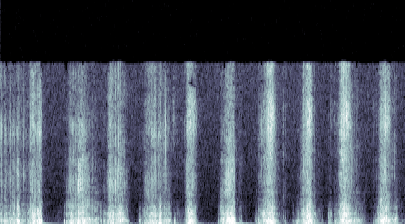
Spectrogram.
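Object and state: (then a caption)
Foam microphone windscreen. Long painted nails and fingertips of both hands scratch and rub roughly over a small, rounded black foam windscreen on a microphone. The result is a steady run of scratchy, crunching strokes, roughly two to three per second, each swelling and fading with a deep rumbling thump underneath and little high-end brightness.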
